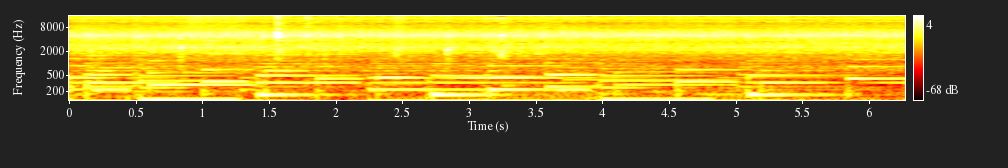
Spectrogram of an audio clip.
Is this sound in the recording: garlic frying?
yes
